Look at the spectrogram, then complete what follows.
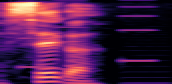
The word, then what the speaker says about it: Sega: Nome Sega ou na pronúncia japonesa Sega vem de uma abreviação de Service Games.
